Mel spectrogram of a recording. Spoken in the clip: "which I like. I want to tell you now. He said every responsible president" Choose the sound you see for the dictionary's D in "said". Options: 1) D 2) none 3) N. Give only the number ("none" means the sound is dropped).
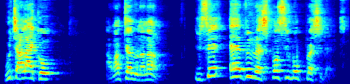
2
